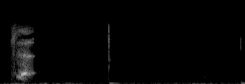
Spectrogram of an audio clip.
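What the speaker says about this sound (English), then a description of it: "Me with the hiccups." A single sharp, close hiccup bursts out at the start, followed by a couple of faint clicks and small breathy noises in an otherwise quiet room.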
